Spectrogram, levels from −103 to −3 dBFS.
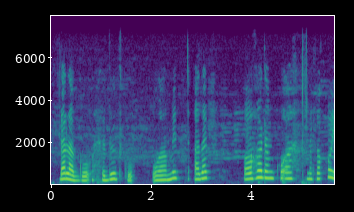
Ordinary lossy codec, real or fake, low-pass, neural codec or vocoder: none; real; 7.2 kHz; none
